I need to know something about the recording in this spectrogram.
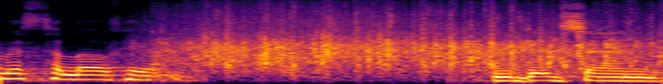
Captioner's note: audience applause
